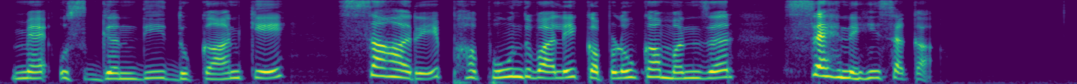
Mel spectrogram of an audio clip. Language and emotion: Urdu, disgusted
